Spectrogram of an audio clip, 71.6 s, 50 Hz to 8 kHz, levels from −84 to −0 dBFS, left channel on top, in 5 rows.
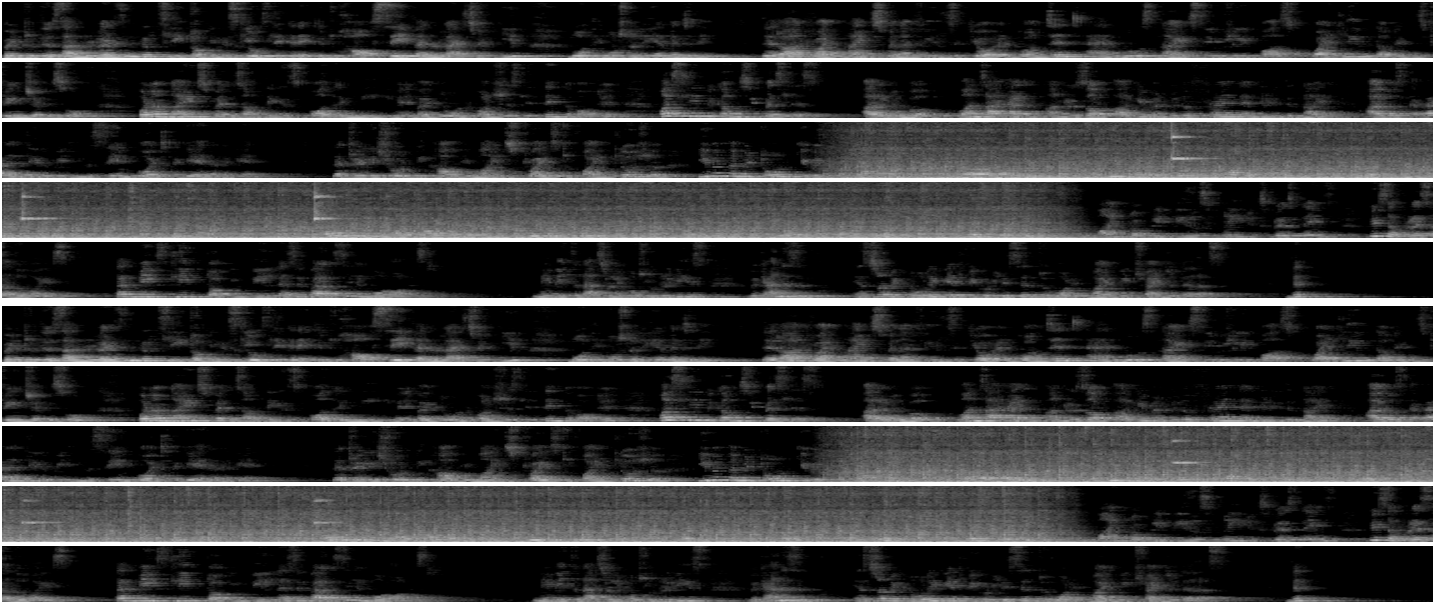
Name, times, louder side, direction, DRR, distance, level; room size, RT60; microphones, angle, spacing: voice 1, 0.0-7.1 7.6-22.3 22.9-27.6 27.9-31.2 31.9-37.6 38.1-39.1 39.5-45.3 46.1-49.2 49.7-51.0 51.2-51.9 52.3-53.3 53.6-56.2 56.6-57.8 58.4-61.4 62.5-64.2 64.7-65.4 65.7-69.3 70.1-70.2, equal, ahead, -9 dB, 2.2 m, -35 dB
sound 1, 36.8-53.7, equal, 45° right, 2.2 m, -29 dB
sound 2, 39.5-39.6 40.1-40.9 43.1-43.8 44.1-44.2 44.7-44.9 46.0-46.8 47.4-47.5, left 6 dB, 55° left, 0.6 m, -34 dB
9.6 x 4.7 x 3.3 m, 1.2 s
head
